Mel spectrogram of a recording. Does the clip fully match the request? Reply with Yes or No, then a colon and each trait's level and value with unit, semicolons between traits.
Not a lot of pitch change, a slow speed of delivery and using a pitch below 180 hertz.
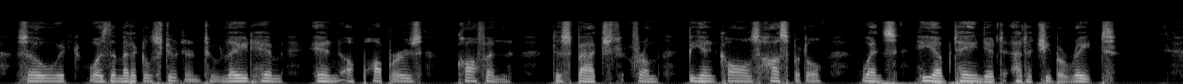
Yes: narrow, 1.9 semitones; slow, 125 wpm; medium, 140 Hz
